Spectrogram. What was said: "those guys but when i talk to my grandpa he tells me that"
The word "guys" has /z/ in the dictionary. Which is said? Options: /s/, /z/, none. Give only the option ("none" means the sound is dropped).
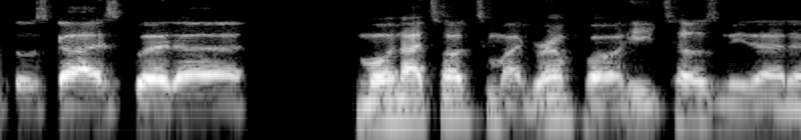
/z/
